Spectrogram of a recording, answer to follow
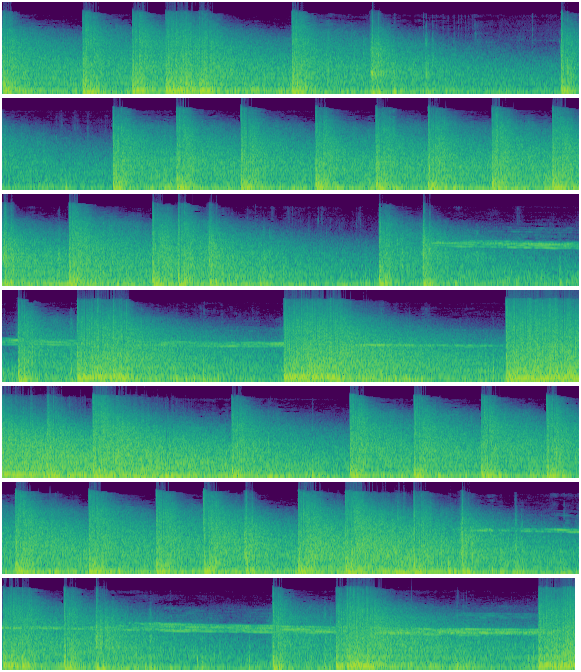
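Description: Daytime fireworks display: a dense barrage of aerial shell bursts and firecracker bangs, several a second. Two long whistles slide slowly down in pitch, one about twelve seconds in and another near the end.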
